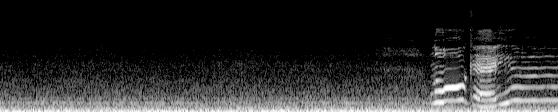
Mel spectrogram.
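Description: Steady low rumble of engine and road noise inside a lorry's cab at motorway speed, with a faint steady hum. Near the end a woman's voice comes in, rising and then holding a long drawn-out note.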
